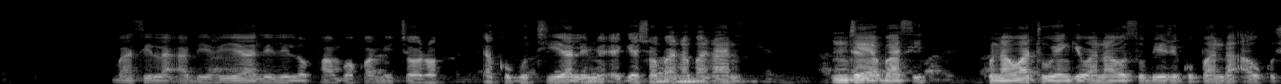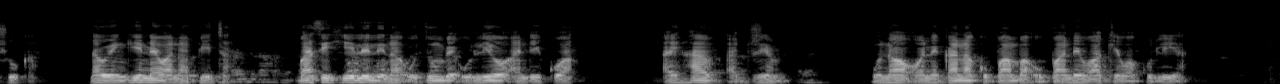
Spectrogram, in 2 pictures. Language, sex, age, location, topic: Swahili, male, 25-35, Nairobi, government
